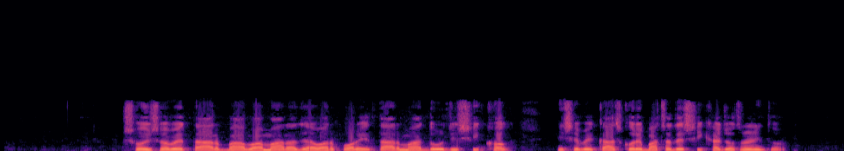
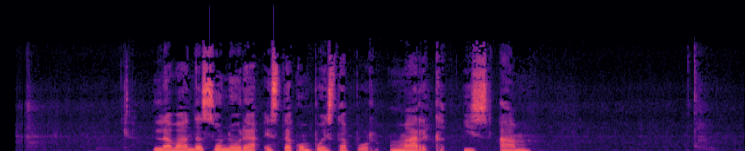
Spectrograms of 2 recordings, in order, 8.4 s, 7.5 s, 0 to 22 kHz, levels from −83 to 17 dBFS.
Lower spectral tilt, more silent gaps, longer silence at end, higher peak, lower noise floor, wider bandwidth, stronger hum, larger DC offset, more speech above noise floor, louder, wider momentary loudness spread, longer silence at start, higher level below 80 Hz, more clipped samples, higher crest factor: first, -7 dB/octave vs -3 dB/octave; neither; about the same, 0.6 s vs 0.5 s; about the same, 0 dBFS vs 0 dBFS; first, -66 dBFS vs -57 dBFS; second, 7.6 kHz vs 16.5 kHz; neither; neither; first, 52 dB vs 39 dB; first, -15 LUFS vs -18 LUFS; second, 8 LU vs 15 LU; first, 1.25 s vs 0.25 s; first, -54 dBFS vs -64 dBFS; neither; second, 16 dB vs 22 dB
